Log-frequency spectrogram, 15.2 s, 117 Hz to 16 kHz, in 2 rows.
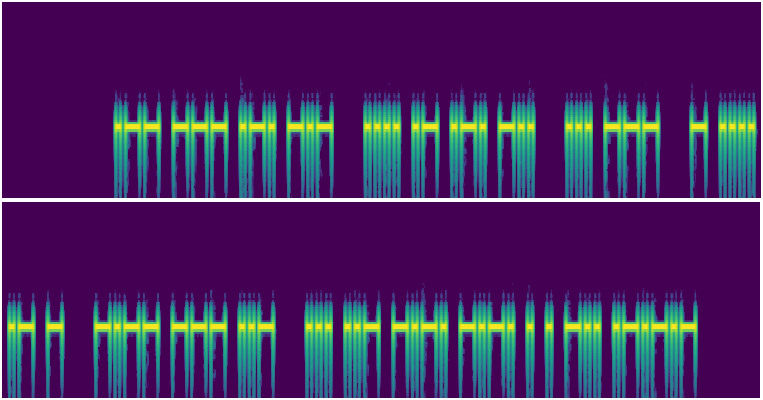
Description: Morse code, heard as a keyed tone, about 25 wpm, 700 Hz. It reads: WORK HARD SO THAT YOU SUCCEED.
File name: practice / 25wpm / Sentences with 2-Word Phrases - 25wpm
